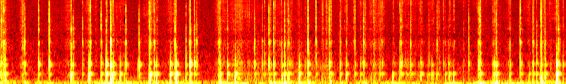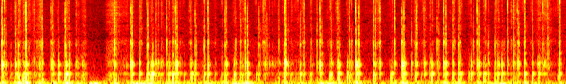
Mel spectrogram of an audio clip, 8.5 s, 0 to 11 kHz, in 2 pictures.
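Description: Fingertips tap and scratch the base of a small, hollow, empty white paper cup held sideways. A quick, continuous patter of soft taps and scratchy rubs carries a hollow midrange tone around 414 Hz, with short dry hits and no ring. It stays fairly quiet and steady the whole time.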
